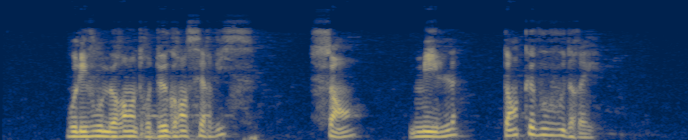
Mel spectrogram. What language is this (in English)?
French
